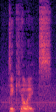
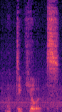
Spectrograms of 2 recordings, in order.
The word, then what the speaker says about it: articulate: Articulate. Articulate. There's the articulate, which is adjective. A verb is articulate. I love these words, the different pronunciation for different type of word.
